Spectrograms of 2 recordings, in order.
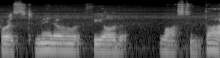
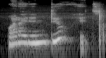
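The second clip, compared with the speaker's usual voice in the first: very high, loud squeal of innocence; acted pleading denial; 5 dB louder than usual. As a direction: insist in a squeaky, hammed-up plea. Accused character insists on innocence.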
